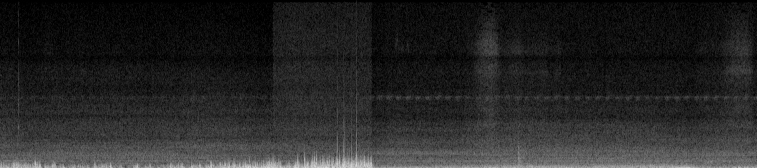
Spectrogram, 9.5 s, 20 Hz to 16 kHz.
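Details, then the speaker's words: Scythe Slipstream 1600 RPM case fan, many thin steep blades, airflow-optimized, running flat out: steady even airy whoosh after handling clunks, no rattle or ticking; normal fan at full speed, smooth noise profile. "so the noise profile is actually pretty smooth now I wouldn't worry about this man being overly loud"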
